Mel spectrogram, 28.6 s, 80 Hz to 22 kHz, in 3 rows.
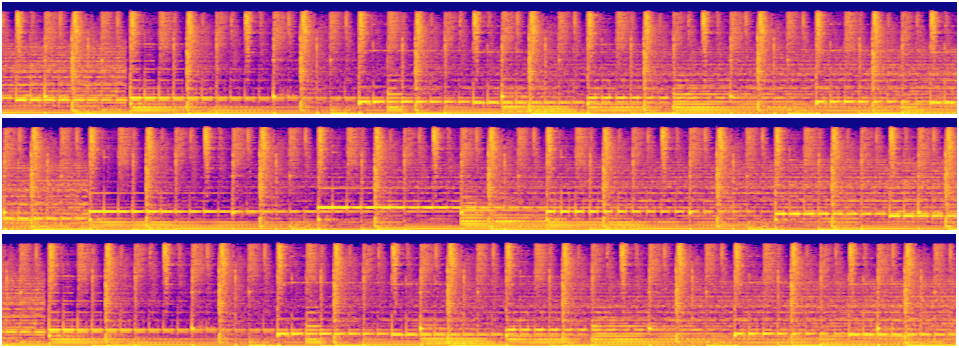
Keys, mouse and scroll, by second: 2.1 click, 3.7-6.9 scroll down 9, 6.9-7.7 scroll down 2, 7.7-10.7 shift+middle drag, 11.3 s, 12.0 click, 13.7-16.7 drag, 21.8 click.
